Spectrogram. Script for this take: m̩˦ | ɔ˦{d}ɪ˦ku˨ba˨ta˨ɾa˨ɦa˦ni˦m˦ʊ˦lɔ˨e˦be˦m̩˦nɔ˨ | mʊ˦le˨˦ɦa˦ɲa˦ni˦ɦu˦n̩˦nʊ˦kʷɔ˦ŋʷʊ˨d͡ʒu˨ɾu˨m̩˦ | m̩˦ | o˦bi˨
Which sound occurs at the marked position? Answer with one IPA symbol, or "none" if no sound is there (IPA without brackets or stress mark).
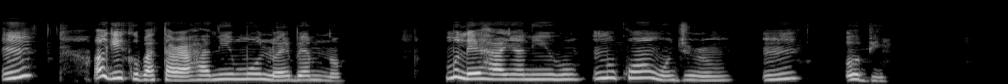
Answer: ɡ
